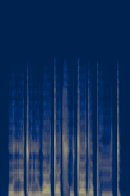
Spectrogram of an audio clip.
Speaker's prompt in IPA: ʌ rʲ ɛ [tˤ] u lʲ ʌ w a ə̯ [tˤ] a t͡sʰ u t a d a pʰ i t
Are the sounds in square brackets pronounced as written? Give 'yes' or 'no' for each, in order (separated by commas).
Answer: no, yes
